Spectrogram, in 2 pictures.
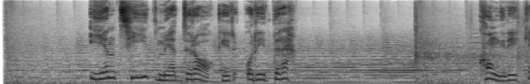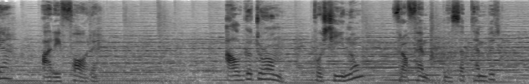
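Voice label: Norwegian movie trailer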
